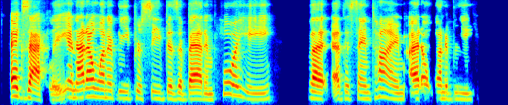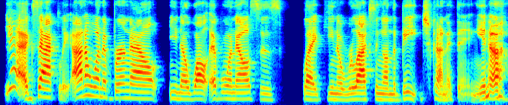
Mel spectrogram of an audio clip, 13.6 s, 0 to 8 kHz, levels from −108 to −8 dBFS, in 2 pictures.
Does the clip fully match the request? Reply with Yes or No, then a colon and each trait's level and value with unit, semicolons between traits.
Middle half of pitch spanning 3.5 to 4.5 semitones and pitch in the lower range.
No: average, 4.1 semitones; medium, 185 Hz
